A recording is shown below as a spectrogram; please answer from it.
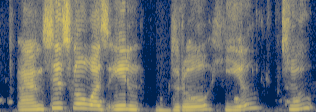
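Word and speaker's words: Sisqó: Cisco I thought that was sisq. It's Cisco. Cisco. Yeah. A different name same pronunciation. Yeah.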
